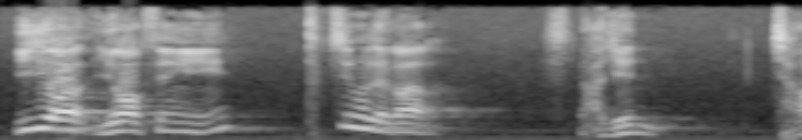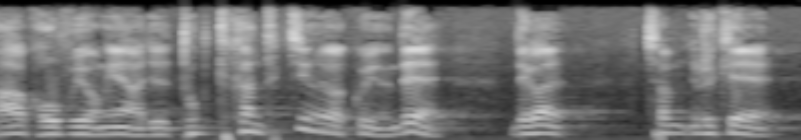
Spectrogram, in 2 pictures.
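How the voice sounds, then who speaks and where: A man's voice: fairly high pitch, breathy edge. A man preaching a sermon lecture, telling stories and acting out the people in them. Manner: lively storytelling, acting out quoted voices. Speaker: pastor.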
